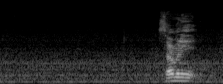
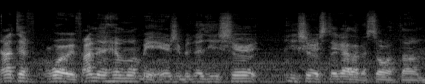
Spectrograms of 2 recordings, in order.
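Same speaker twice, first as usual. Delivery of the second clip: plain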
